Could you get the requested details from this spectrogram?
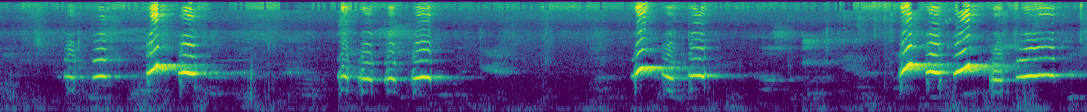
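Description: A cockatiel whistles short, slurred phrases in bursts every couple of seconds.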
